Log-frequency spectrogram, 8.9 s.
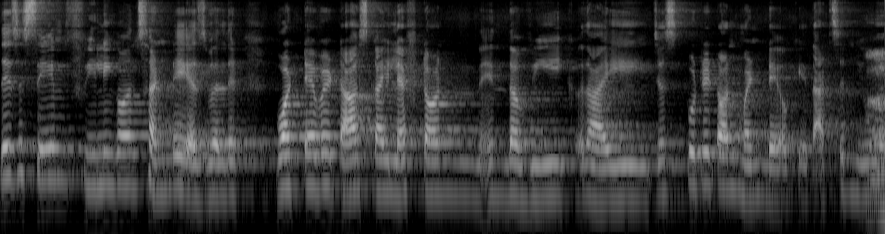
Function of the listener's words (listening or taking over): listening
